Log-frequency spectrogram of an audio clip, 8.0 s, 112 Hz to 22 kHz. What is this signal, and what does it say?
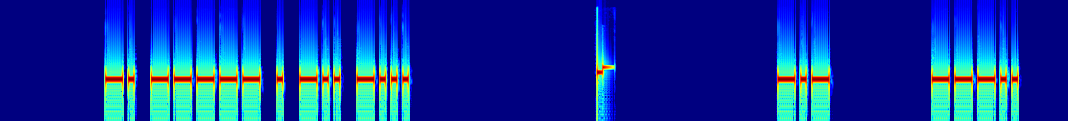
Morse code, heard as a keyed tone, about 28 wpm, spaced as for 20 wpm, 700 Hz. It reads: N0EDB K8
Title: USA Call Signs - 5 Characters - 6x Character Spacing - 28wpm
